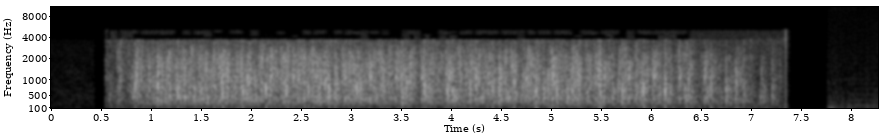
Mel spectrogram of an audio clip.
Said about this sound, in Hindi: जोरदार तालियों से स्वागत कीजिए।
